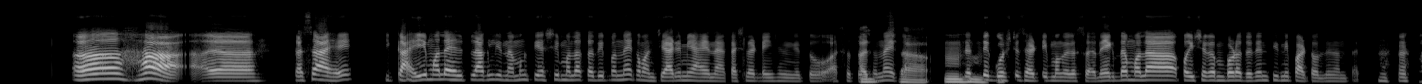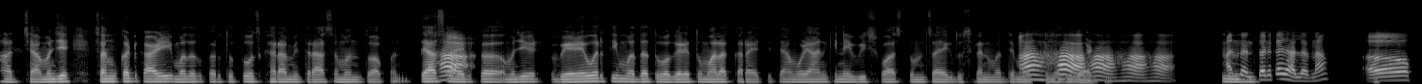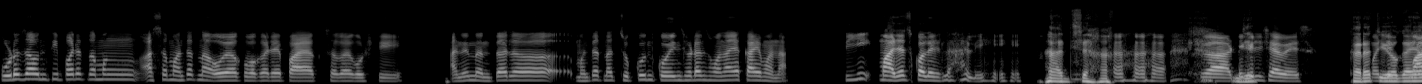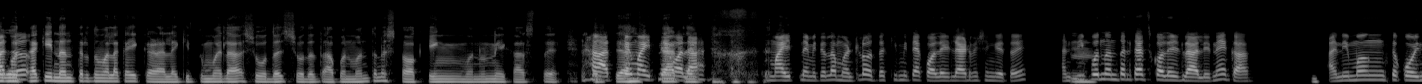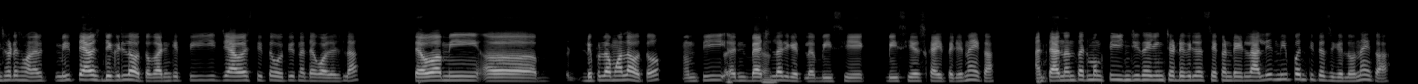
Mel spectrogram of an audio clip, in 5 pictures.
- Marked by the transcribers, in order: other background noise; in English: "हेल्प"; chuckle; in English: "कोइन्सिडन्स"; laughing while speaking: "अच्छा"; laughing while speaking: "कॉलेजला आली"; in English: "डिग्रीच्या"; in English: "स्टॉकींग"; laughing while speaking: "हां, ते माहीत नाही मला"; in English: "टाइप"; chuckle; in English: "एडमिशन"; in English: "कोइन्सिडन्स"; in English: "डिग्रीला"; in English: "डिप्लोमाला"; in English: "बॅचलर"; in English: "डिग्रीला सेकंड इयरला"
- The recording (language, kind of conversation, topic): Marathi, podcast, एखाद्या अजनबीशी तुमची मैत्री कशी झाली?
